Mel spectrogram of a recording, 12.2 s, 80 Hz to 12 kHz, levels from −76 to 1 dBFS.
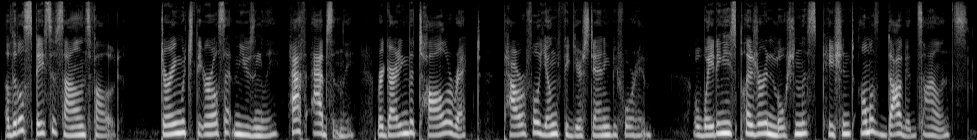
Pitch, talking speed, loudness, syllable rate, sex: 215 Hz, 160 wpm, -19 LUFS, 6.4 syllables/s, female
